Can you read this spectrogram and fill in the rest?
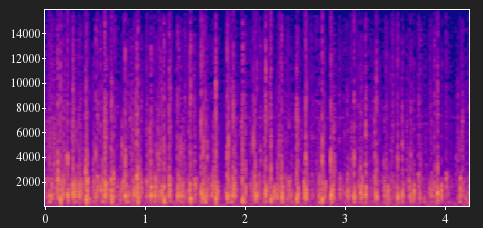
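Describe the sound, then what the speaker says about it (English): A dense, continuous round of applause from an audience honoring women who served in the military and their communities, many hands clapping steadily and fairly close for the whole stretch without a break. "Let's please give them another round of applause"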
